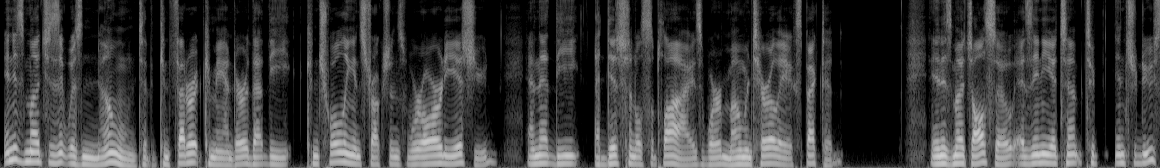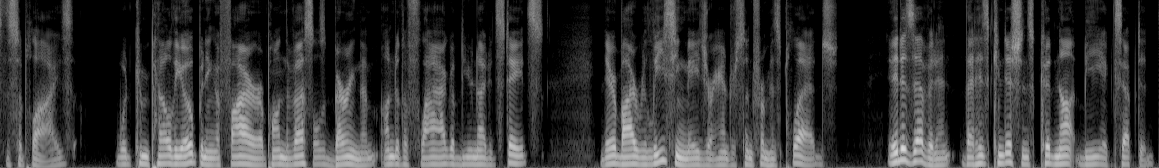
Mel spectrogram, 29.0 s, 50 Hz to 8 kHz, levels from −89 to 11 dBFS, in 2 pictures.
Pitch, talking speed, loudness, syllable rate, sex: 130 Hz, 135 wpm, -19 LUFS, 5.1 syllables/s, male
